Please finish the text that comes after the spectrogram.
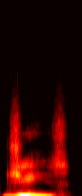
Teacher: You begin with the stop d, and then release the air slowly to become a j. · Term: voiced counterpart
